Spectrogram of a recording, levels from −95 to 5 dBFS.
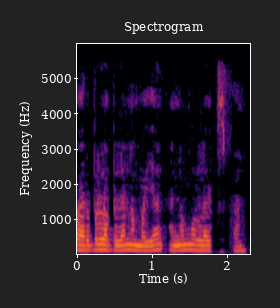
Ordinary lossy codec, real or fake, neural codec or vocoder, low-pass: AAC, 24 kbps; real; none; 5.4 kHz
